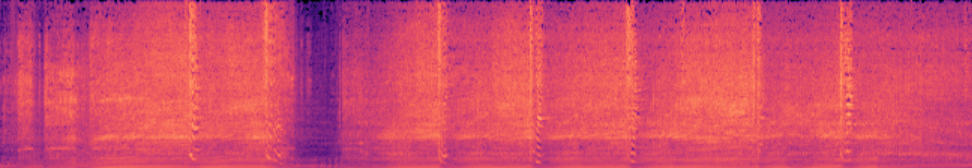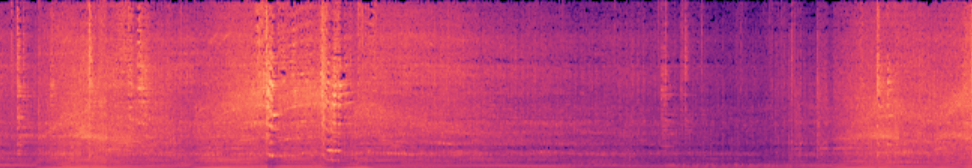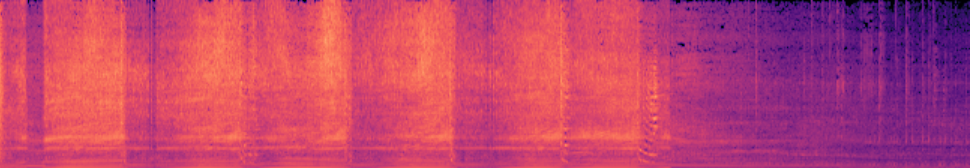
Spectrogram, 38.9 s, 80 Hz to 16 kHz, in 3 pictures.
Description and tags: brushcutter engine cutting metallic hits blade stops distant 2 mono
This ambient sound effect was recorded with high quality sound equipment and comes from a sound library called Brush Cutter which is pack of 41 high quality audio files with a total length of 87 minutes. In this library you'll find various engine sounds of metal brush cutters.
blade, blades, brush, chain, construction, cutter, cutting, effect, engine, field-recording, industrial, machine, machinery, mechanic, mechanical, metal, metallic, mono, motor, noise, saw, sawing, sound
